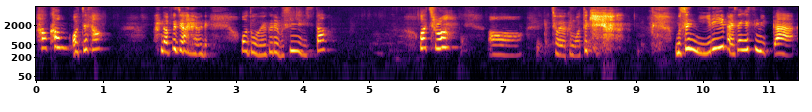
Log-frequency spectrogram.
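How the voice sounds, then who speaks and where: A woman's voice: high-pitched, lively intonation, measured pace, long pauses. A woman in her forties teaching English vocabulary in class, quizzing students and making small jokes. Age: 40s. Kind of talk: classroom lecture.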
